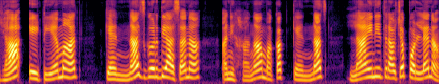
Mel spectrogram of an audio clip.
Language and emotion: Goan Konkani, surprised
